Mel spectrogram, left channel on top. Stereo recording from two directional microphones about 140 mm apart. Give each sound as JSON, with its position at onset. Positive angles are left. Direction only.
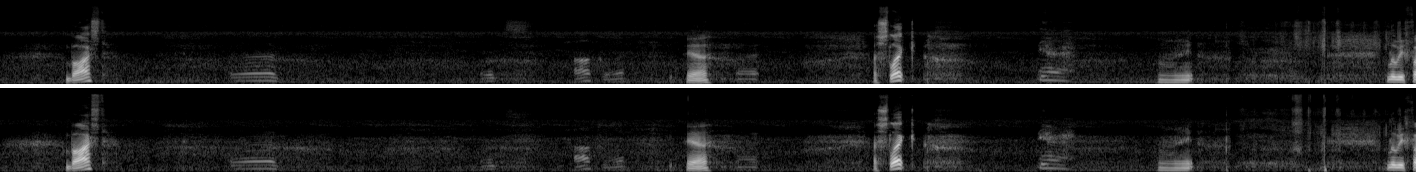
{"t": 0.7, "sound": "speech", "side_deg": -15}
{"t": 6.8, "sound": "speech", "side_deg": 10}
{"t": 8.5, "sound": "speech", "side_deg": 15}
{"t": 10.3, "sound": "a sound", "side_deg": 20}
{"t": 11.6, "sound": "speech", "side_deg": 10}
{"t": 13.7, "sound": "a sound", "side_deg": 5}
